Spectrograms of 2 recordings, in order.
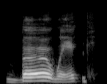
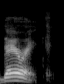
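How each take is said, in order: First: The word is said as it is spelled. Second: The word is said shortened, unlike its spelling. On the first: "spelled Berwick" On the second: "but pronounced Berwick"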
